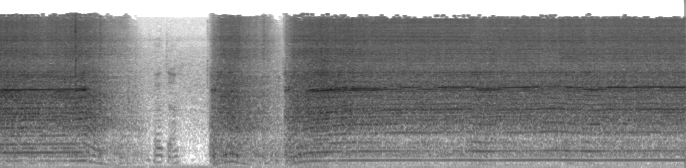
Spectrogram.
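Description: Master Chef countertop blender motor running on a jar packed with spinach, cucumber, ginger and pineapple. About a second in it is switched off and spins down in falling pitch, gives one short burst, then is switched back on near the middle, rises to speed and runs steadily.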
